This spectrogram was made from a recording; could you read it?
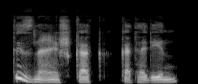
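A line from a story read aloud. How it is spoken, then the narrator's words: Velvety voice. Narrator (Russian): произнес бархатным голосом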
